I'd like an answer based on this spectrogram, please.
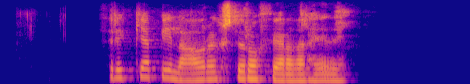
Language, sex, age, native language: Icelandic, female, 20-29, Icelandic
